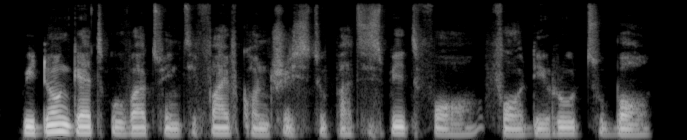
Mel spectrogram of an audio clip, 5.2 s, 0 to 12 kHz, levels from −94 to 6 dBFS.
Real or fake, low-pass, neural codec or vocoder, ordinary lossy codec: real; 10.8 kHz; none; none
